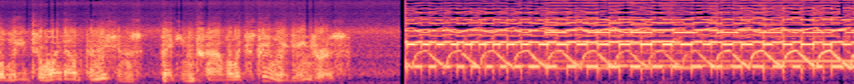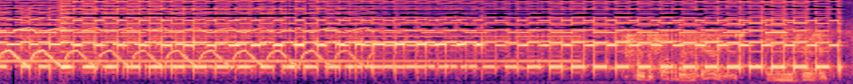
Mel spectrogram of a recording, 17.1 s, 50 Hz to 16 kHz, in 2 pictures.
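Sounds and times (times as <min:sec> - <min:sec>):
electronic alert alarm tones: 0:04.1 - 0:17.0
falling warble: 0:04.4 - 0:17.0.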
